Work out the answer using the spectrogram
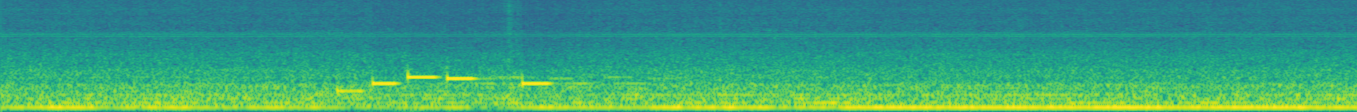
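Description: Steady low drone of a train carriage, with a short electronic chime of about six quick notes stepping up and down around two seconds in.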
